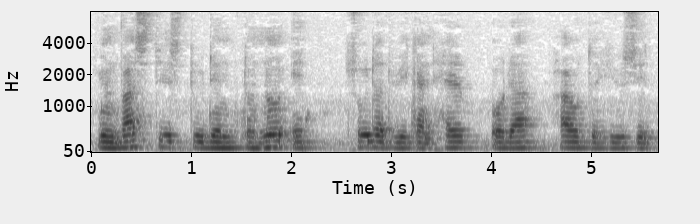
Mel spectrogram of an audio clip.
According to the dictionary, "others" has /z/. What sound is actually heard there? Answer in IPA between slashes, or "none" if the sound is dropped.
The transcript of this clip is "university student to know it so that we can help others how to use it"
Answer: none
